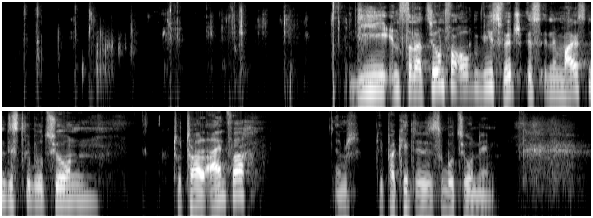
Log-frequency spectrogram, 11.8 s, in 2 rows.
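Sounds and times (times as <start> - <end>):
person taking a sip of a drink: 0.3 - 3.5
swallowing: 0.6 - 3.5
speech: 3.5 - 7.0, 7.6 - 8.5, 9.2 - 11.4.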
